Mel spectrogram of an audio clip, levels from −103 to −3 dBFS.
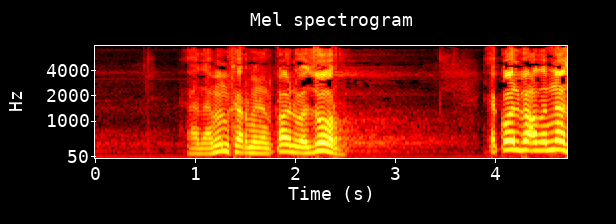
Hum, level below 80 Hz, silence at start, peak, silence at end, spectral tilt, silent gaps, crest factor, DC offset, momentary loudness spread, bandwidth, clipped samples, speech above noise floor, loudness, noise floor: none; -64 dBFS; 0.95 s; -6 dBFS; 0 s; -4 dB/octave; none; 18 dB; under 0.1%; 19 LU; 8 kHz; under 0.1%; 43 dB; -21 LUFS; -64 dBFS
